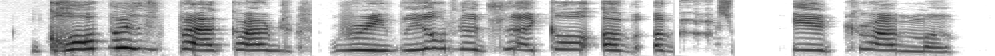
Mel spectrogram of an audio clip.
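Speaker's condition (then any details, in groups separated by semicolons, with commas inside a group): Physical speech impairment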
